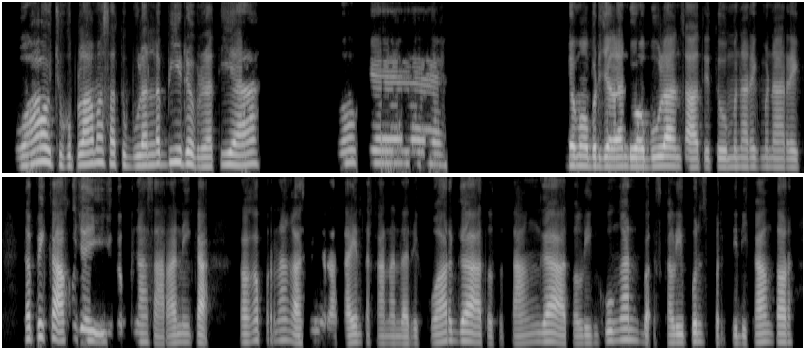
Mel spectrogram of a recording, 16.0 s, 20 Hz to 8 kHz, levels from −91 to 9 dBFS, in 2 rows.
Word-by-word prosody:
Wow, 200 +9 +5
cukup 170 -1 -5
lama 200 +3 +5
1 190 -2 -1
bulan 175 +2 +2
lebih 200 +4 +1
udah 200 - +6
berarti 155 +4 -1
ya? 175 - +4 1.0
Oke. 215 +1 -4 1.9
Udah 170 - +6
mau 165 -1 +5
berjalan 155 0 +5
2 155 -1 +6
bulan 160 +1 +5
saat 145 -2 +1
itu, 145 +1 -4
menarik 150 0 -4
menarik. 145 -2 -4 0.2
Tapi 195 +4 +1
Kak 160 -7 +5
aku - - -23
jadi 175 -3 +2 0.2
juga - - -13
penasaran 135 -4 -4
nih 145 -1 -7
Kak, - - +3 0.3
Kakak 140 +5 -3
pernah 175 +2 -8
nggak 130 -1 +1
sih 170 - -18
ngerasain 125 0 -4
tekanan 120 -2 -7
dari 120 0 -4
keluarga 155 +3 +1
atau 120 - -10
tetangga 130 +5 0
atau 120 0 -9
lingkungan 165 +8 -3
be - - -4
sekalipun 140 +3 -2
seperti 125 -3 -12
di 120 - -8
kantor, 145 0 +1
150 Hz, 165 wpm, -25 LUFS, 140-170 Hz, 1.9 s, udah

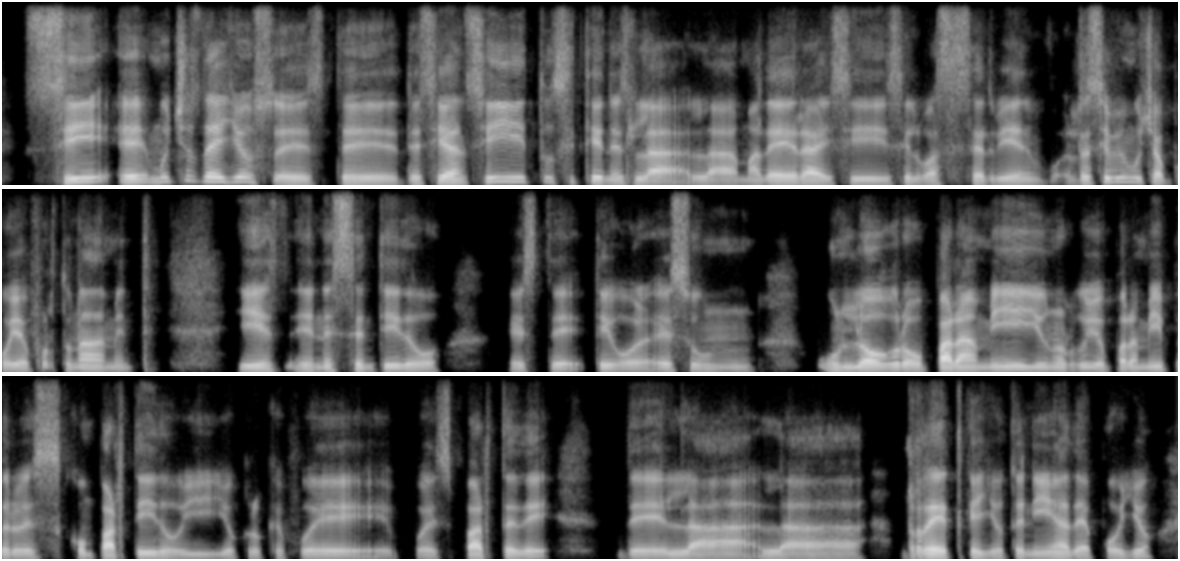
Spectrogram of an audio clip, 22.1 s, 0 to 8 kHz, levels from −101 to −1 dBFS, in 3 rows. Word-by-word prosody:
Sí, 160 +2 +4
eh, 145 +2 +5
muchos 185 +7 -4
de 190 -1 +7
ellos, 175 -3 +1
este, 110 -2 0
decían 135 +6 +3
sí, 180 +5 +1
tú 170 - -8
sí 155 - -6
tienes 125 -2 0
la 95 -4 +2
la 95 0 -2
madera 110 +3 +3
y 95 - -4
sí, 105 0 -2
sí 105 - -5
lo 105 - -7
vas 105 -2 -3
a - - -8
hacer 105 -2 -2
bien. 110 0 -1 0.2
Recibí 160 +5 0
mucho 160 -2 0
apoyo, 125 -1 0
afortunadamente, 110 -3 -4 0.5
y 105 0 +3
es 105 +1 -6
en 110 -1 -4
ese 115 - -1
sentido 115 +1 -1 0.4
este, 95 -2 -4
digo, 110 -1 -1
es 100 +3 -3
un 110 -5 -8 0.4
un 125 0 -3
logro 130 0 +5
para 105 0 +7
mí 130 +8 +2
y 130 -3 +1
un 125 - -4
orgullo 120 +1 -2
para 105 - -1
mí, 135 +5 -1
pero 110 -6 -2
es 105 - -5
compartido. 110 -1 0
Y 95 -1 -6
yo 100 0 -5
creo 110 +2 -10
que - - -12
fue, 95 -2 -3
pues, 95 -1 -7
parte 105 +1 +1
de 95 - -1 0.4
de 95 -2 0
la 90 -1 0
la 90 -1 -3 0.2
red 120 +2 +6
que 110 - -2
yo 110 +1 -4
tenía, 110 +1 0
de 105 -2 0
apoyo 105 +8 -4
110 Hz, 175 wpm, -24 LUFS, 100-125 Hz, 0.5 s, de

